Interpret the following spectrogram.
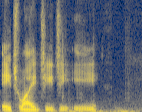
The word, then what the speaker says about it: Hygge: It's spelled Hygge. It's Hygge.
